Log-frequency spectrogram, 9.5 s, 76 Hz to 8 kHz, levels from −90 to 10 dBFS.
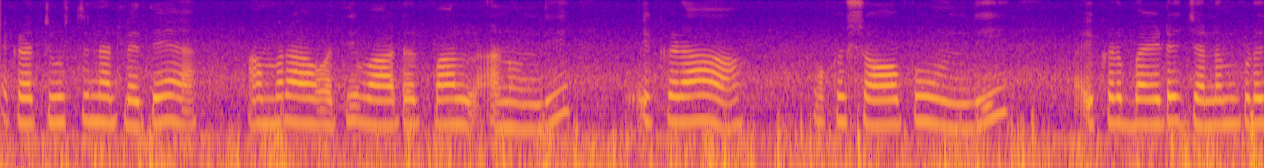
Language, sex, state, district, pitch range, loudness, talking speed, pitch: Telugu, female, Andhra Pradesh, Visakhapatnam, 250-275 Hz, -15 LUFS, 95 wpm, 260 Hz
